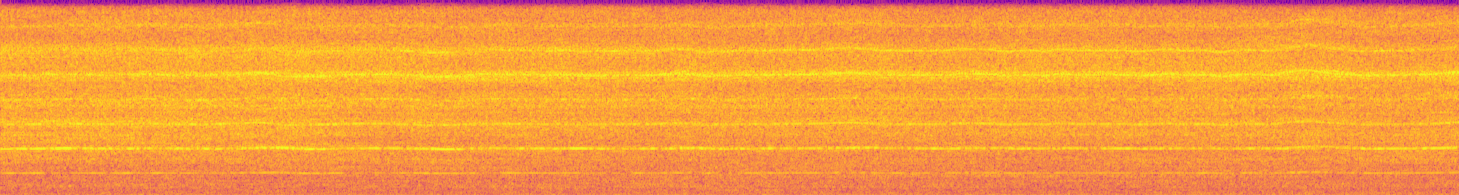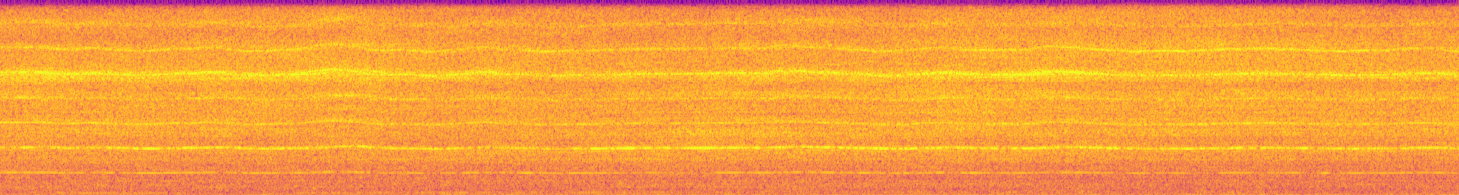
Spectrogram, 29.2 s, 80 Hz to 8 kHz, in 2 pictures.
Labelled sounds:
22.3	22.9	vessel noise, 1.0 to 3.1 kHz

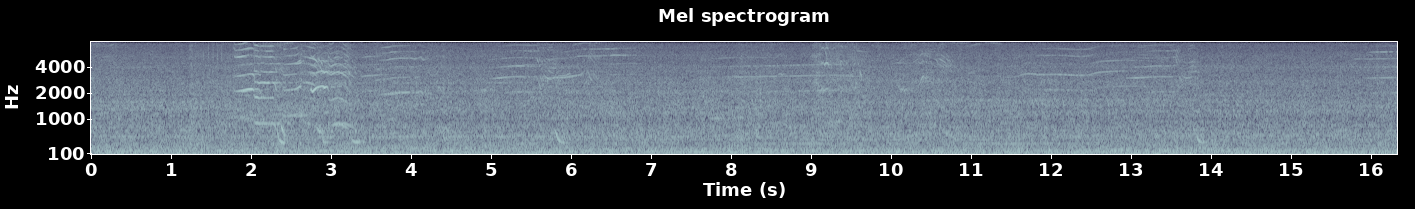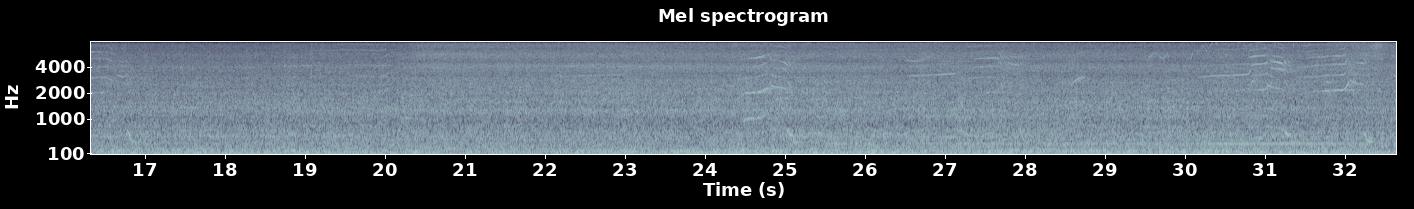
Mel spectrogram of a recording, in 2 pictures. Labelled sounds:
4.9	6.1	killer whale, southern resident, 2.1 to 7.3 kHz
31.5	32.3	killer whale, southern resident, 2.1 to 5.5 kHz

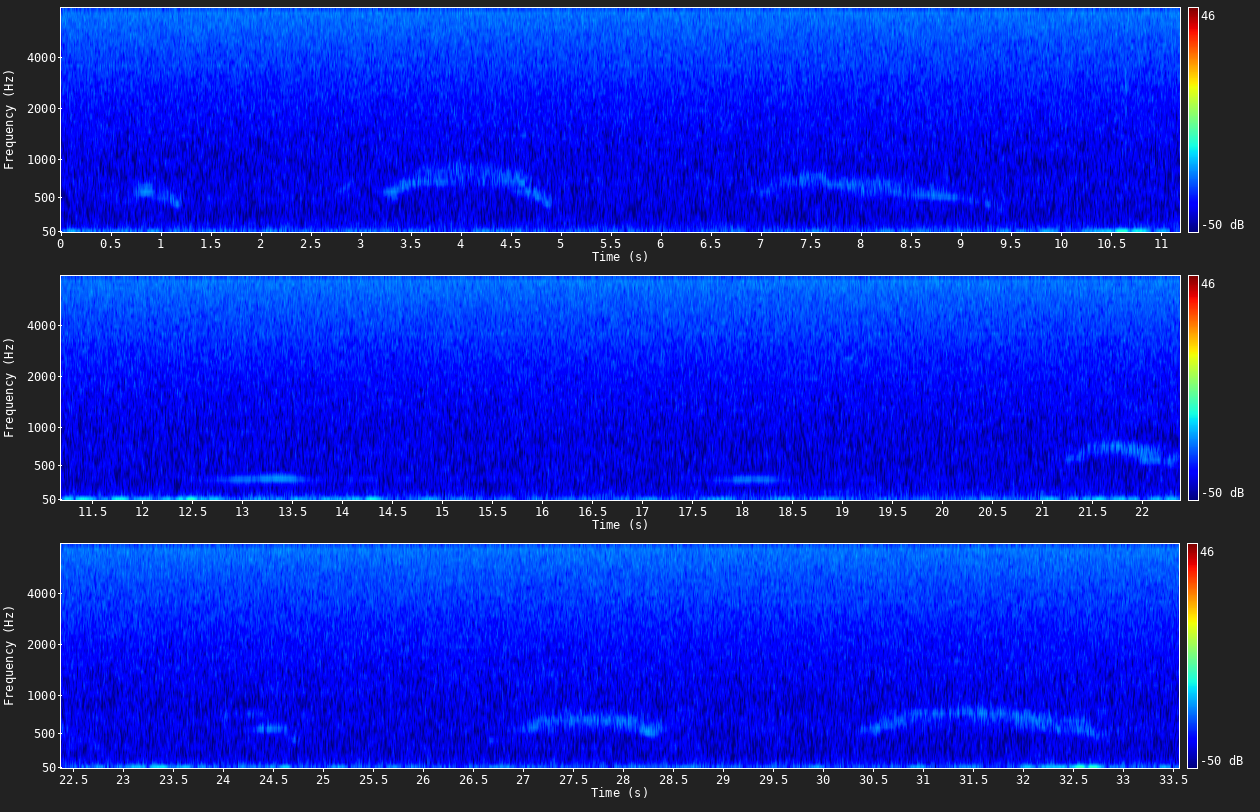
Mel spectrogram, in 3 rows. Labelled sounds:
3.5	3.9	humpback whale, 0.80 to 0.99 kHz
21.5	21.8	humpback whale, 0.80 to 0.86 kHz

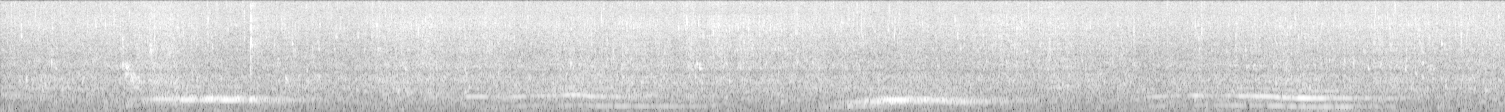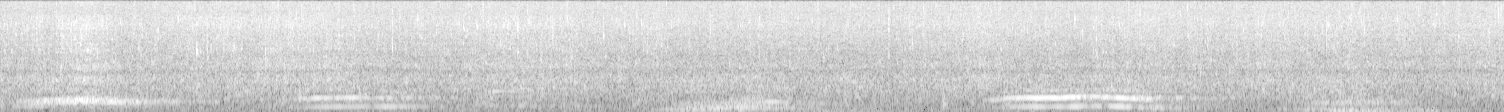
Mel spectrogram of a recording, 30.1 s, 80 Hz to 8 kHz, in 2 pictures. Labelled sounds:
1.2	1.5	humpback whale, 0.78 to 1.6 kHz

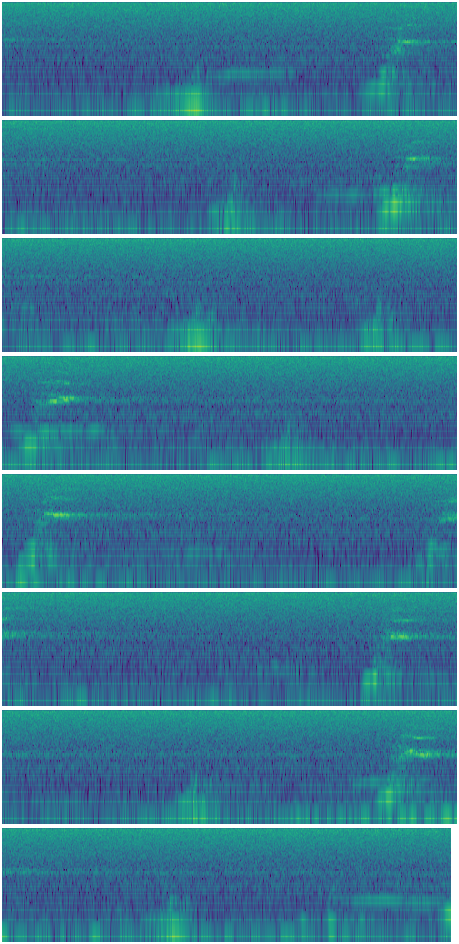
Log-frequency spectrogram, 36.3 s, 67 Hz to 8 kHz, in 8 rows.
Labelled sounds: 3.9	4.3	humpback whale, 1.3 to 3.2 kHz
8.4	9.0	humpback whale, 1.2 to 3.3 kHz
13.9	14.5	humpback whale, 0.96 to 2.8 kHz
18.6	19.1	humpback whale, 1.2 to 3.1 kHz
22.5	23.0	humpback whale, 1.0 to 2.8 kHz
26.5	27.0	humpback whale, 1.0 to 2.6 kHz
31.3	31.9	humpback whale, 1.1 to 2.8 kHz

